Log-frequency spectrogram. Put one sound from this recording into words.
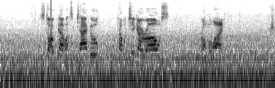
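A young man talks calmly up close.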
